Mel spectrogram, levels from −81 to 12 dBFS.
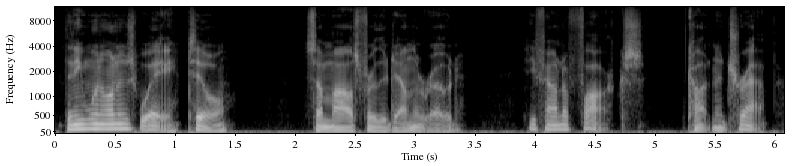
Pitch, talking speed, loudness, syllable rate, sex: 95 Hz, 205 wpm, -20 LUFS, 5.1 syllables/s, male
